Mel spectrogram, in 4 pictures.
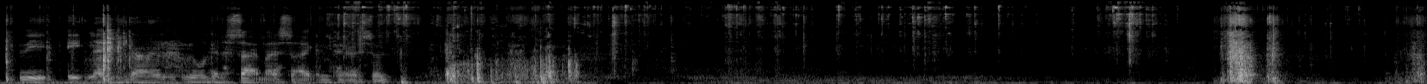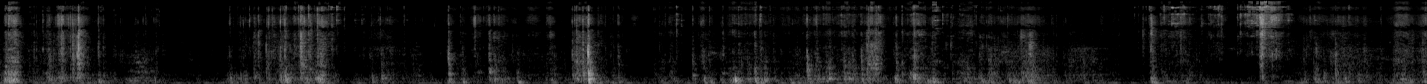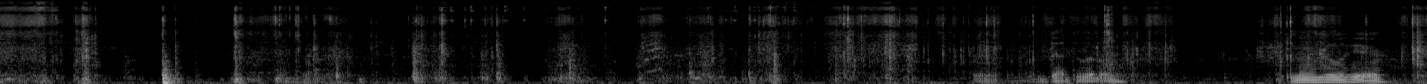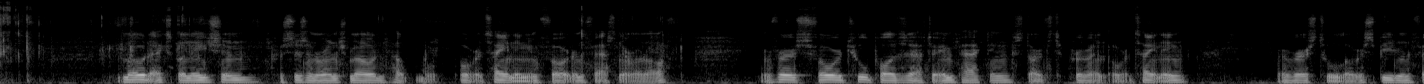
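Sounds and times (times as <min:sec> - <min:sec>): objects clinking and knocking: 0:00.0 - 0:01.5, 0:03.2 - 0:15.9, 0:16.5 - 0:40.2.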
